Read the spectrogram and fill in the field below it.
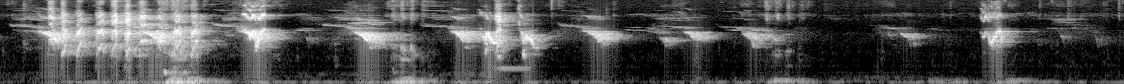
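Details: High, squeaky budgie chirps start as a loud tumbling chatter, then thin out into separate short tweets with gaps between them.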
